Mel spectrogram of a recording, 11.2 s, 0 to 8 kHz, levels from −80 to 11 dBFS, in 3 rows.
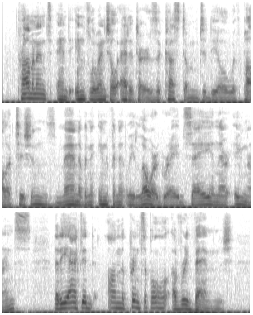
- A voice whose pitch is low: Yes, low, 105 Hz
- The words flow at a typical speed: Yes, average, 145 wpm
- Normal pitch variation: No, wide, 5.8 semitones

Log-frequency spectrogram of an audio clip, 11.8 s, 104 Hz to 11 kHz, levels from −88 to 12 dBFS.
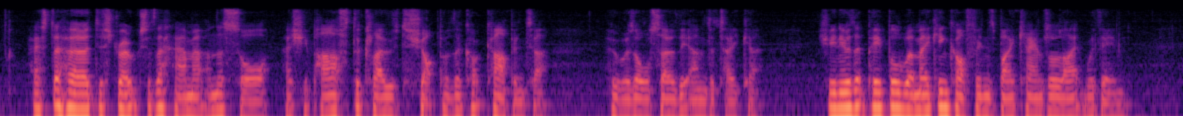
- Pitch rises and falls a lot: No, average, 3.8 semitones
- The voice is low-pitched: Yes, low, 115 Hz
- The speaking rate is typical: Yes, average, 170 wpm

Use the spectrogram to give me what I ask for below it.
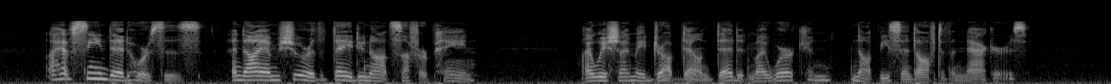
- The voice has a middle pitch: Yes, medium, 180 Hz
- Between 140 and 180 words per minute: Yes, average, 175 wpm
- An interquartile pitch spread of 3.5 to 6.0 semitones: Yes, average, 4.0 semitones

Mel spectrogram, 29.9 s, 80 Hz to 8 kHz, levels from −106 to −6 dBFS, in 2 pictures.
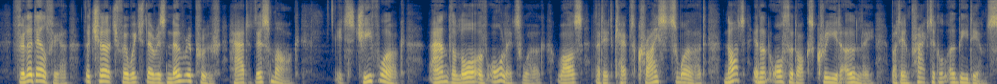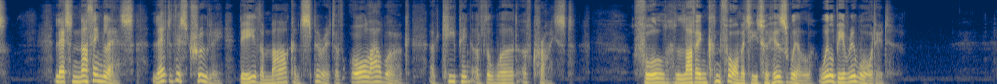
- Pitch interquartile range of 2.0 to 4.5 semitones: No, wide, 5.5 semitones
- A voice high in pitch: No, medium, 150 Hz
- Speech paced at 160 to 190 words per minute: No, average, 140 wpm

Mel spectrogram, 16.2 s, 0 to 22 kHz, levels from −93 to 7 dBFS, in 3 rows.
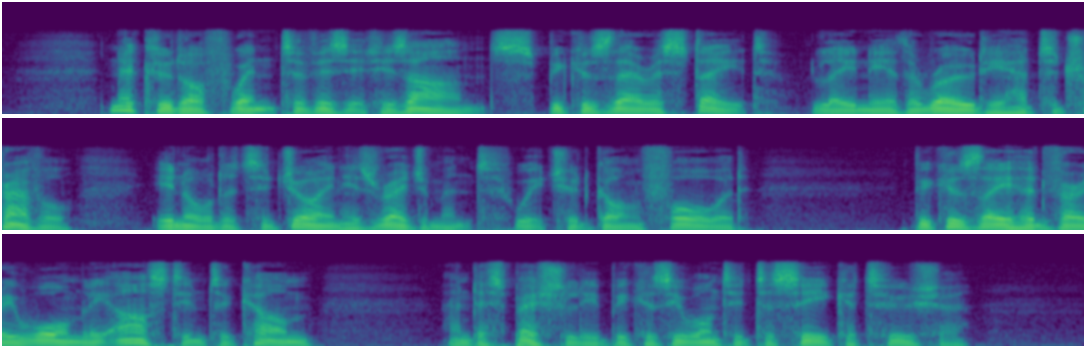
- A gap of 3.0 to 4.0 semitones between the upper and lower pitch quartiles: Yes, average, 3.6 semitones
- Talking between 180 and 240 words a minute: No, average, 165 wpm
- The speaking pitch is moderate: No, very low, 90 Hz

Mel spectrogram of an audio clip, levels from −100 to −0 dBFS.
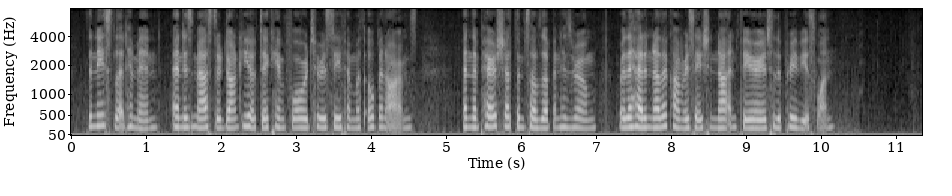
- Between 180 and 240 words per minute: Yes, average, 200 wpm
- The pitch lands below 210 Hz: No, high, 220 Hz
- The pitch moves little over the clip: Yes, narrow, 1.3 semitones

